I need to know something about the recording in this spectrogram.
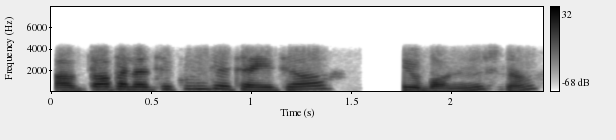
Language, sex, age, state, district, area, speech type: Nepali, female, 30-45, West Bengal, Darjeeling, rural, conversation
